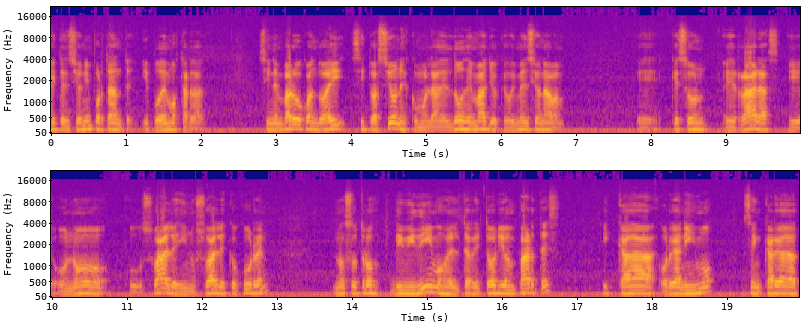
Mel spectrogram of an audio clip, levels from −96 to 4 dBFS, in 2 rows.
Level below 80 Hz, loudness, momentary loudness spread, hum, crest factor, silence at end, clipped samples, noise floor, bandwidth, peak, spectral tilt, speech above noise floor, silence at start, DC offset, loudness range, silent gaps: -46 dBFS; -15 LUFS; 16 LU; none; 16 dB; 0 s; under 0.1%; -37 dBFS; over 20 kHz; 0 dBFS; -4.5 dB/octave; 21 dB; 0 s; under 0.1%; 3 LU; none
